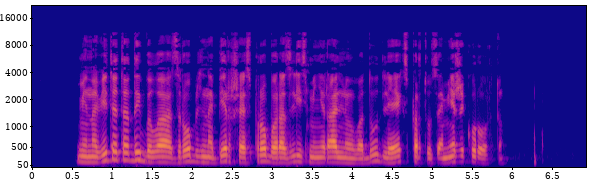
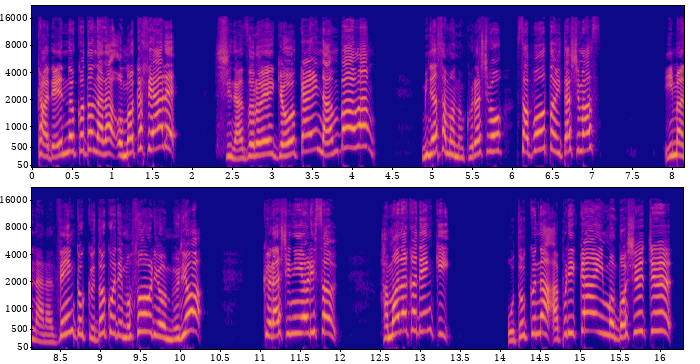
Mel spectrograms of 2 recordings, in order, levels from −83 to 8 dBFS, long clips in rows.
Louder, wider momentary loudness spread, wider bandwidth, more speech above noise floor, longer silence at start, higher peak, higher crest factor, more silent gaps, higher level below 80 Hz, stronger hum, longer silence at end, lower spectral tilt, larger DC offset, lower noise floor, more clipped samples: second, -27 LUFS vs -18 LUFS; about the same, 7 LU vs 8 LU; second, 11.5 kHz vs 17 kHz; second, 54 dB vs over 71 dB; first, 0.55 s vs 0.1 s; about the same, -10 dBFS vs -8 dBFS; first, 18 dB vs 12 dB; second, none vs 13.61-13.65 s; second, -78 dBFS vs -72 dBFS; neither; first, 1.05 s vs 0.15 s; first, -4 dB/octave vs -1 dB/octave; neither; second, -80 dBFS vs under -90 dBFS; neither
